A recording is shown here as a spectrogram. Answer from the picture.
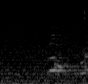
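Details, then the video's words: A whooper swan's short honk during the sunset evening song on Lake Saimaa, Finland: one clipped, nasal trumpet note against low background noise. "Swans singing at sunset"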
